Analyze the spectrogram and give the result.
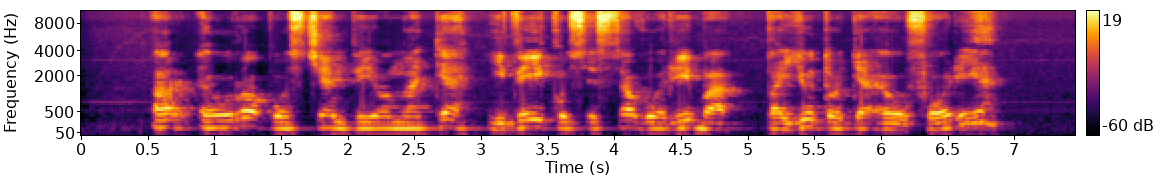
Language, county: Lithuanian, Panevėžys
